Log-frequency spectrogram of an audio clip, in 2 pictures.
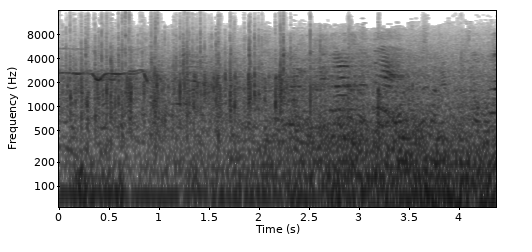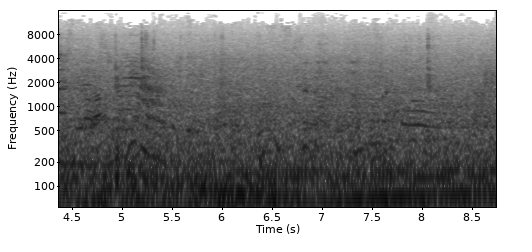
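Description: A crowd of people talk and call out nearby outdoors.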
